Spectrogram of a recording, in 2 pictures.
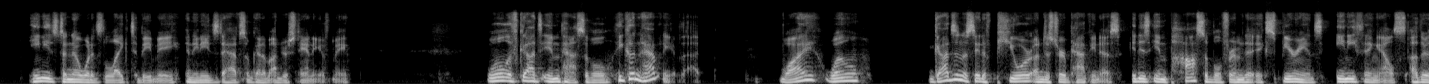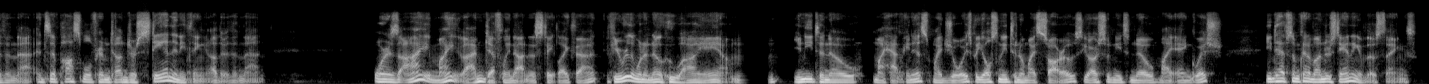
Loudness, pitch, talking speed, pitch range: -18 LUFS, 110 Hz, 245 wpm, 100-130 Hz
